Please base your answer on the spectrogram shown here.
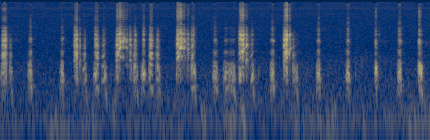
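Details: Partridge in the wild, natural live recording: a steady series of dry clucking notes, building into denser chattering bursts before slowing to spaced single clucks.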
